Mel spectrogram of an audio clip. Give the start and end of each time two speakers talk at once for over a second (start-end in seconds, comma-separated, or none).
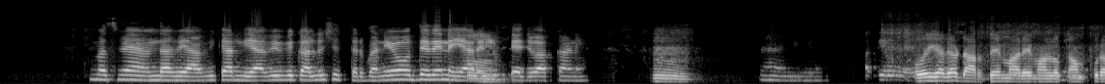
none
